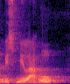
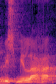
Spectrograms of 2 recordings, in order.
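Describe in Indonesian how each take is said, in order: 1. Kata ini diakhiri dengan vokal u. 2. Kata ini diakhiri tanpa vokal di akhir. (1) "teu bismillahu" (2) "henteu bismillah"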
